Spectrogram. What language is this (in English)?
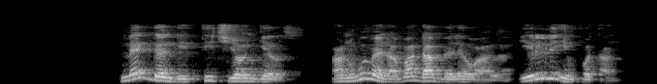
Nigerian Pidgin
